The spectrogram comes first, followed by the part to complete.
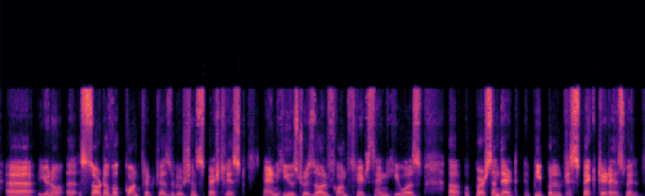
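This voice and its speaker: Pakistani-accented speaker, close dry sound. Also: female voice, fairly low pitch, no echo. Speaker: interview guest, mediator. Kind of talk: personal storytelling in an interview.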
